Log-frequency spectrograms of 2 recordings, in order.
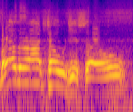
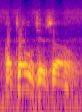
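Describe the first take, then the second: First: Gloating "Brother, I told you so" with a teasing rise; mock gloating. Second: "I told you so" repeated lower with a settled fall; gloating repeat. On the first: Premillennialist waving at a postmillennial brother, lightly mock gloating. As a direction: taunt him lightly as you rise past. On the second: Retold or imitated. Premillennialist rubbing it in to the postmillennial, lower mock gloat. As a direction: rub it in a second time, lower. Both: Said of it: "that old idea of yours of gloating".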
